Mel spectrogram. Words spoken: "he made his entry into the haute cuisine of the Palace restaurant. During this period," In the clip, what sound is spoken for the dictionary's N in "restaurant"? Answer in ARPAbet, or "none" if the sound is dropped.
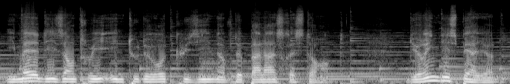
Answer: none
